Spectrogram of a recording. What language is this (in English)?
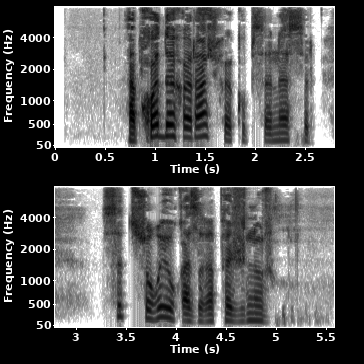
Kabardian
